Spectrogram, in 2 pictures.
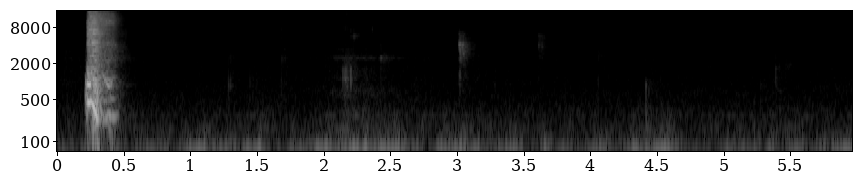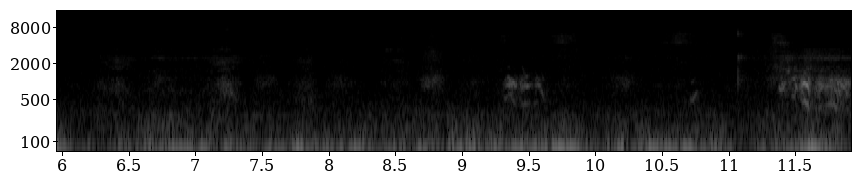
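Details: Infant at 44 days old, fussing at sleep time: one sharp, sudden sneeze, then quiet with faint small fussing sounds; an ordinary infant sneeze.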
